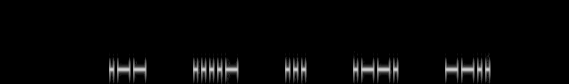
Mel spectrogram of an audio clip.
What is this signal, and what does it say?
Morse code, heard as a keyed tone, about 29 wpm, spaced as for 14 wpm, 700 Hz. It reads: W4SPZ
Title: USA Call Signs - 5 Characters - 4x Character Spacing - 30wpm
